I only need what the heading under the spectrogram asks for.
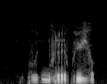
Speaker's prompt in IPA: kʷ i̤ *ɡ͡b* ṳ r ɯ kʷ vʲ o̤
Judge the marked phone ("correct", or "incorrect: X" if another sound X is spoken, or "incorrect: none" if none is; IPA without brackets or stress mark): correct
